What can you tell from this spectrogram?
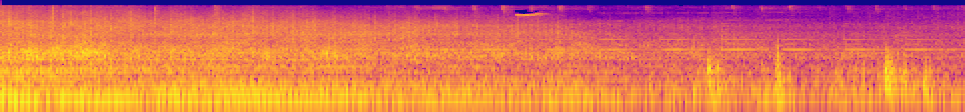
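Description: Diesel freight train rumbling away past a grade crossing, its low engine rumble and wheel noise fading steadily. Thin steady tones from the crossing signal come through in the second half, with a few sharp knocks near the end.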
